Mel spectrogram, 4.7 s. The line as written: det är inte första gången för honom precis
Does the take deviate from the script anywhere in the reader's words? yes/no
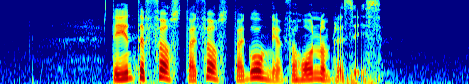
yes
